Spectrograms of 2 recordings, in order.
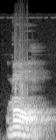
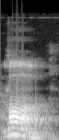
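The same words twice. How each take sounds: First: The syllable is said with rounded, pushed-out lips. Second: The syllable is said without rounding the lips. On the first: The speaker calls it wrong. "tidak boleh diucapkan dengan monyong" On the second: The speaker calls it right. "Yang benar Ro"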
